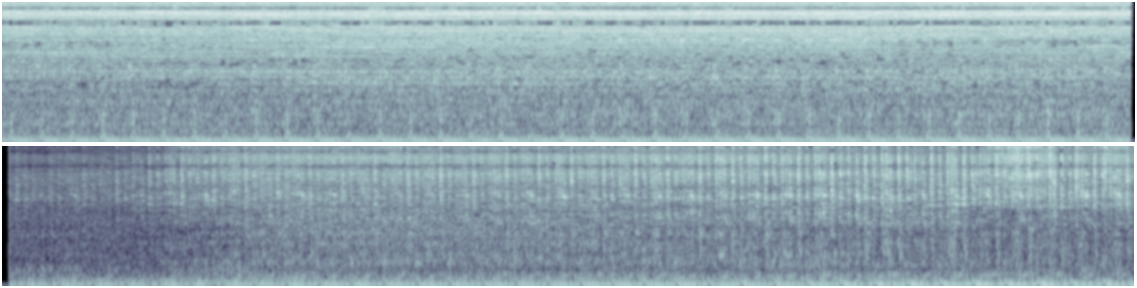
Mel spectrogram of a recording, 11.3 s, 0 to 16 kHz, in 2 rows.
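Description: A 1975 Ford F250 with a 390 V8, cold-started after 30 years, idles loudly and steadily with an even, rumbling pulse that continues without pause.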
